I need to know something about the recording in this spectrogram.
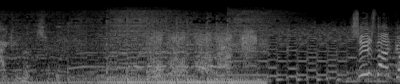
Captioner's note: transformer noise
